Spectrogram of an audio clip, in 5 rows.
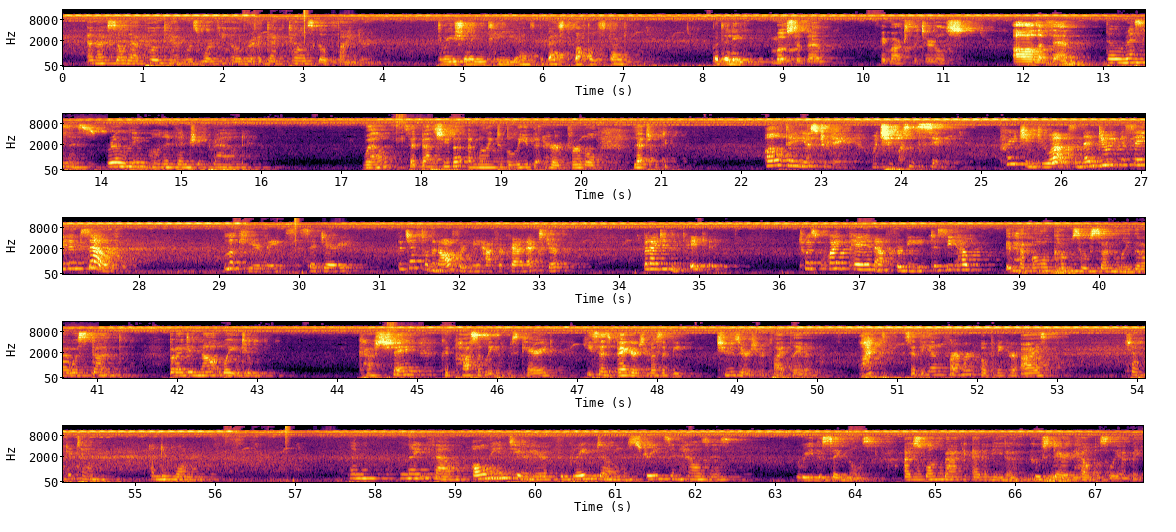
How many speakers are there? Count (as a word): seven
